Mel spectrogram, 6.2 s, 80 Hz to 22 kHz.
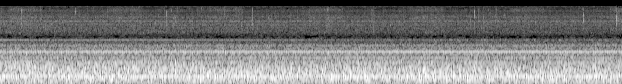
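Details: Electrolux EHH 3920 BOK induction hob heating water on the small zone: a constant mid-pitched electrical hum with a faint higher whine and no crackle, which is normal operation.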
